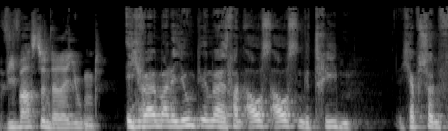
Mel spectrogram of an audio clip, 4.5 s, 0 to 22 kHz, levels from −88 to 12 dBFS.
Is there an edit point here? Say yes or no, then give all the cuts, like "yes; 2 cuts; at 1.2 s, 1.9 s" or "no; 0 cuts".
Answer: yes; 3 cuts; at 1.2 s, 2.3 s, 2.7 s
